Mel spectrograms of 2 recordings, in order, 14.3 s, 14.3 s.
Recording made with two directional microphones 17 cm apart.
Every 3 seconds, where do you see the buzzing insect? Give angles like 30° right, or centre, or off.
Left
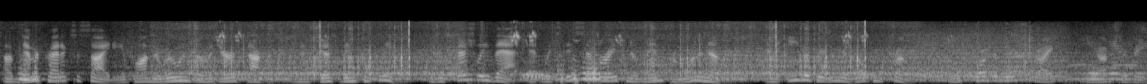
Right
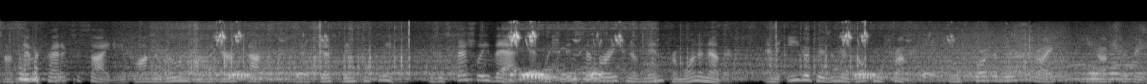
20° right, 10° left, 40° left, 30° left, 10° right.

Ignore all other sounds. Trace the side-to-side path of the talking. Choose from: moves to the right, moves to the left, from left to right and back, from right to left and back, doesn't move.
moves to the right.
